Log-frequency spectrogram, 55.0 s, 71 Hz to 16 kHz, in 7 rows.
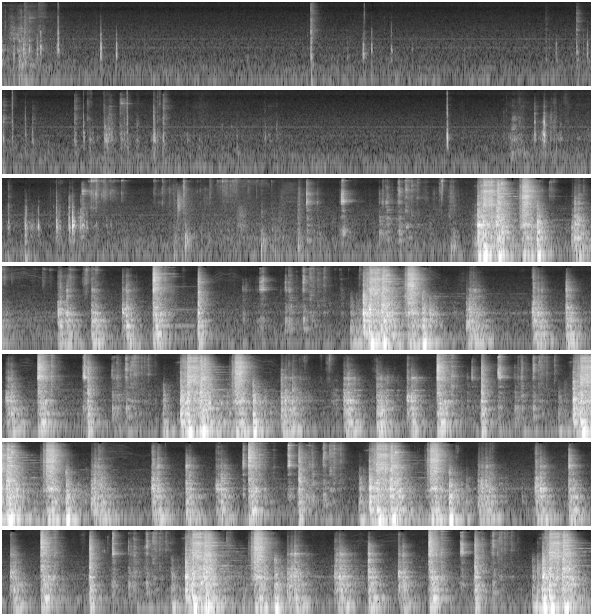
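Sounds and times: reels clicking and clunking: 19.7s - 23.7s, 24.3s - 54.9s
slot machine handle clatter: 22.0s - 23.7s, 27.0s - 30.0s, 31.9s - 35.4s, 37.2s - 40.7s, 41.3s - 45.3s, 48.6s - 51.8s, 52.8s - 54.9s.

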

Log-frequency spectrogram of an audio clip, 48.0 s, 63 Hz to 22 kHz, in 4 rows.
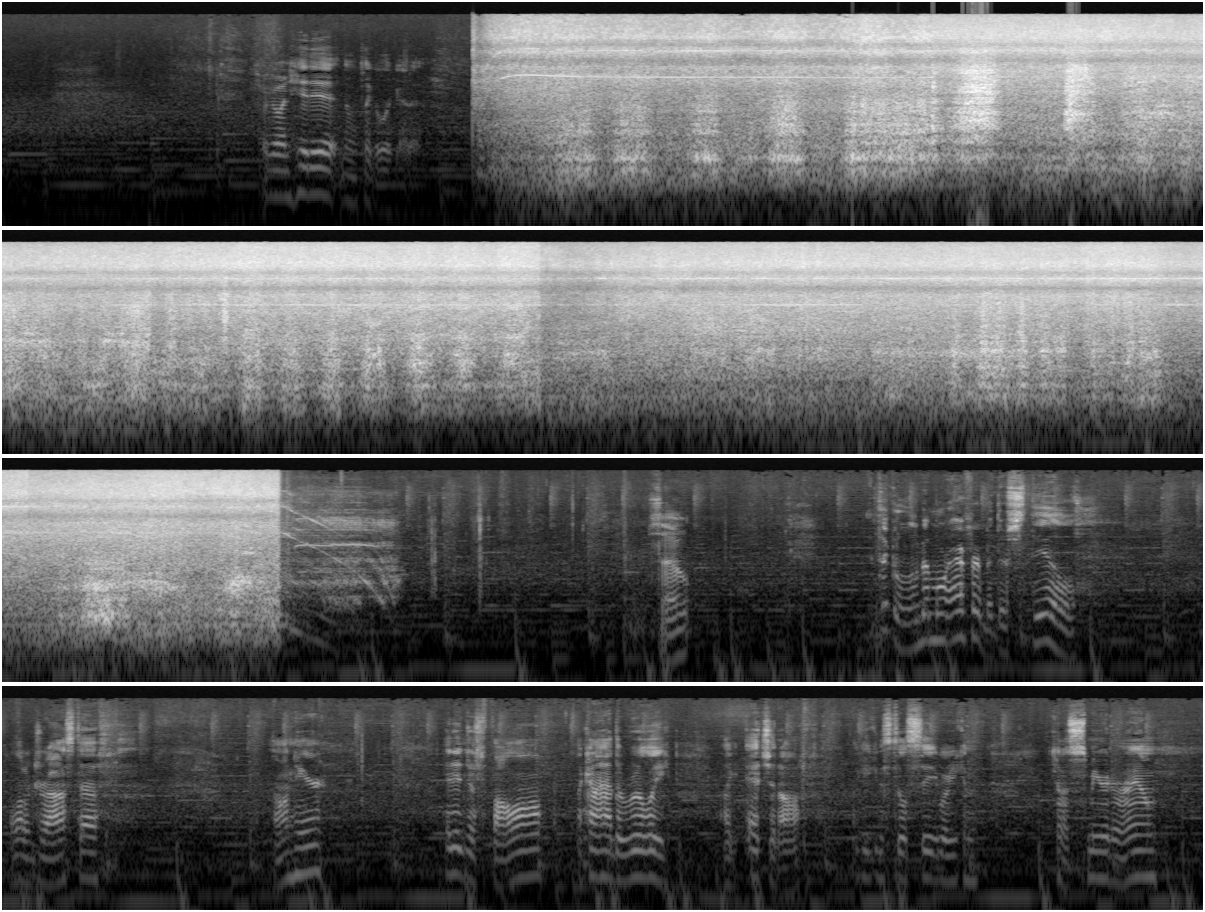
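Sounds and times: pressure washer jet hissing: 4.7s - 27.0s.

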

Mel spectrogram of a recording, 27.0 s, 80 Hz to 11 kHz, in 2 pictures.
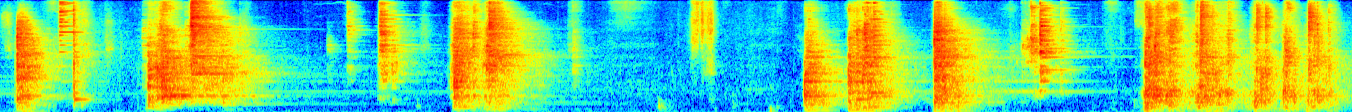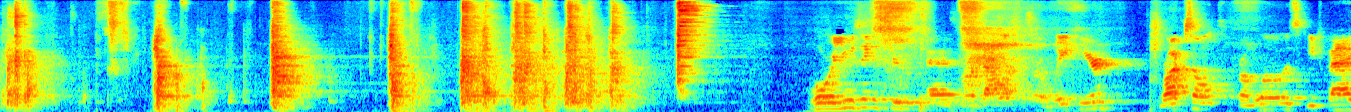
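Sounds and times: metal fork blades clanking: 10.1s - 10.9s, 20.3s - 20.8s.

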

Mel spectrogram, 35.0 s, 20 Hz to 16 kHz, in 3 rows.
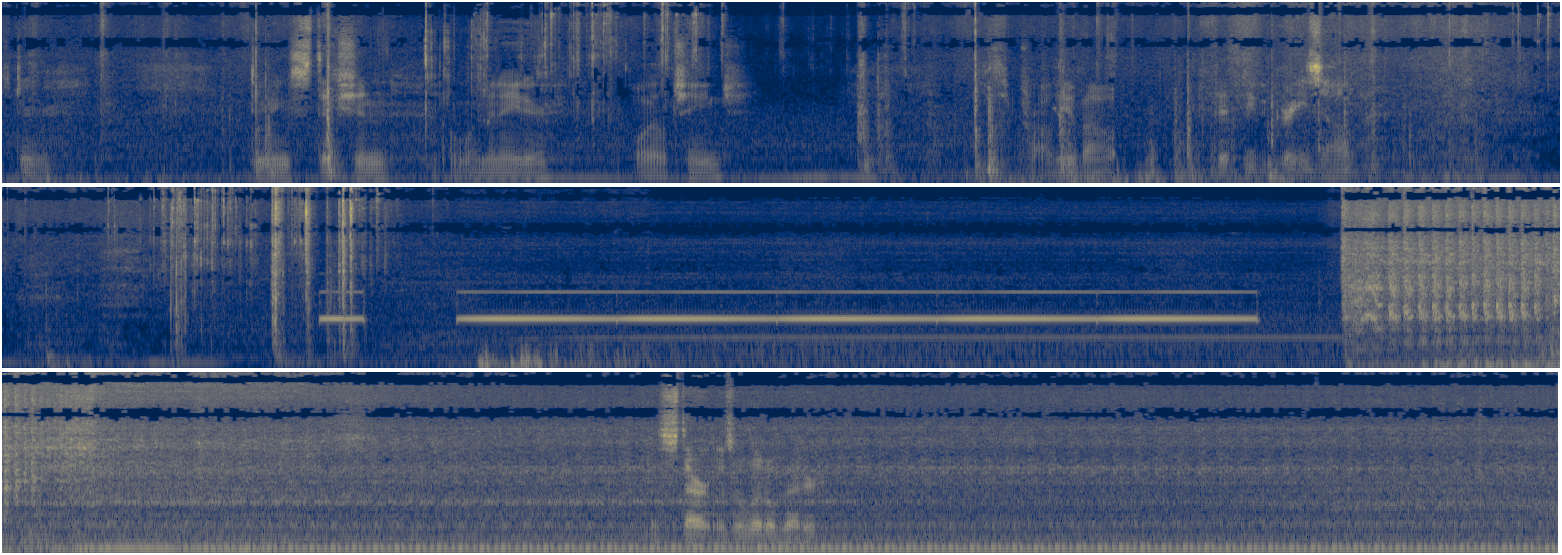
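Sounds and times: keys rattling in ignition: 1.8s - 14.8s, 21.8s - 23.6s
diesel engine cranking: 21.6s - 35.0s
diesel engine idling: 21.8s - 35.0s.

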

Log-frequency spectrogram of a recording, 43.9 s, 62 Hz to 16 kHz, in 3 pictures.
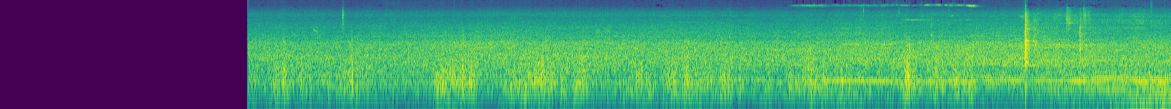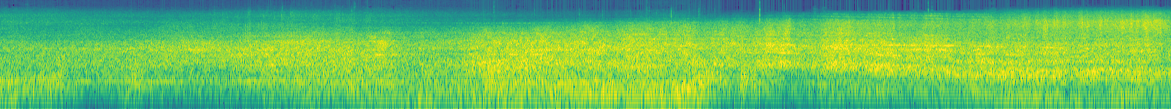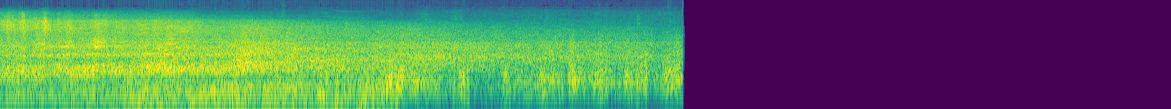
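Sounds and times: jet engines roaring: 3.1s - 37.8s.

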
